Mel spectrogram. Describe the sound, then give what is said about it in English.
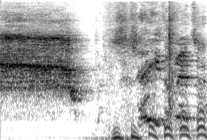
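A loud, piercing, terrifying human scream, given on request for Halloween, held for nearly a second, then breaking off into a voice talking or laughing with rising and falling pitch. “Could you just give us a scream, like a really terrifying scream now?”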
